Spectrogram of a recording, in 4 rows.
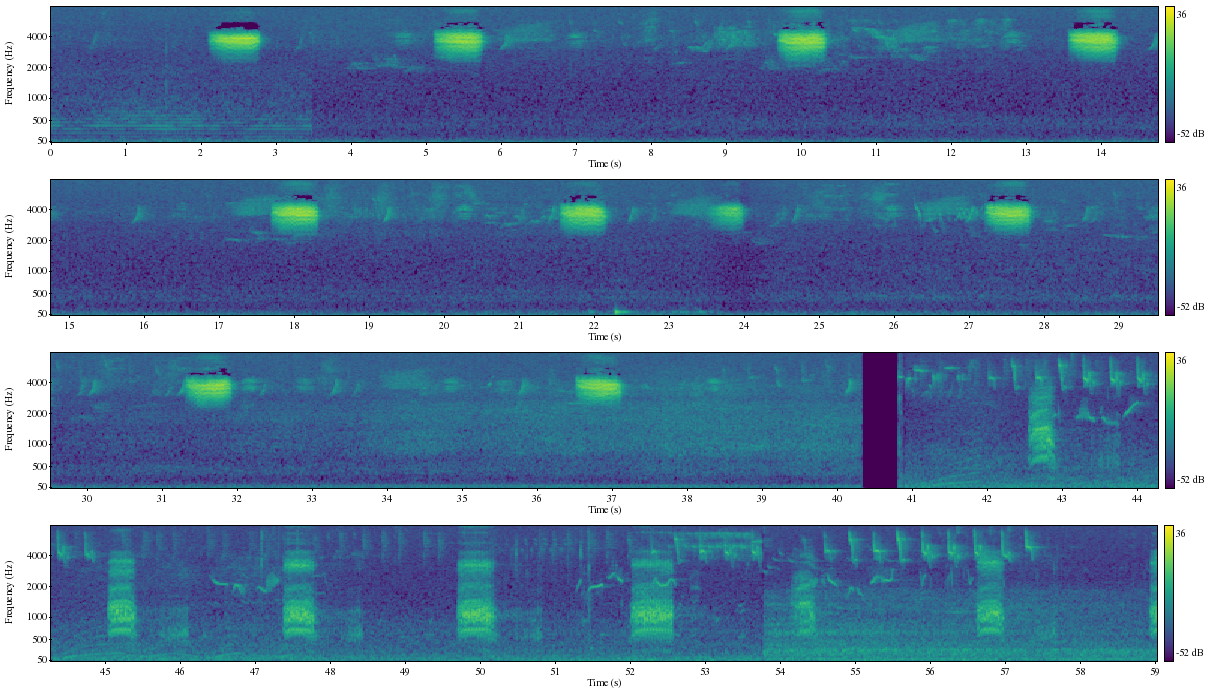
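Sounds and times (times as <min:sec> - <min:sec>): lower harsh bird call: 0:00.0 - 0:05.9, 0:09.6 - 0:11.8, 0:13.6 - 0:14.3, 0:20.2 - 0:24.2, 0:25.8 - 0:29.5, 0:31.1 - 0:40.3, 0:51.4 - 0:57.8
short high bird call: 0:02.1 - 0:03.0.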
